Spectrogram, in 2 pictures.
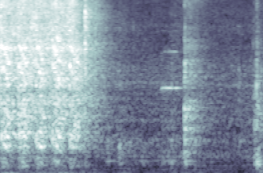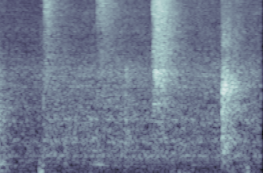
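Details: Acura Integra crank-no-start: starter churns about a second and the engine never fires; fuel pump primes, but test light shows no spark at the plugs or ignition coil.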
